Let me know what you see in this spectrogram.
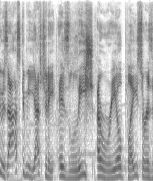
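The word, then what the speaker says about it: Laois: read the word leash cuz most people will see the spelling of leash leash is awes another area in Ireland and most people read it as like La I think the way it's spelled it's like LA but uh it's leash so I think I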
